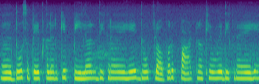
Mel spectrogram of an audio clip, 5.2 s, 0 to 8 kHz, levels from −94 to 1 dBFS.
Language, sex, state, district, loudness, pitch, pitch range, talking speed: Hindi, female, Chhattisgarh, Rajnandgaon, -15 LUFS, 225 Hz, 220-230 Hz, 195 wpm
